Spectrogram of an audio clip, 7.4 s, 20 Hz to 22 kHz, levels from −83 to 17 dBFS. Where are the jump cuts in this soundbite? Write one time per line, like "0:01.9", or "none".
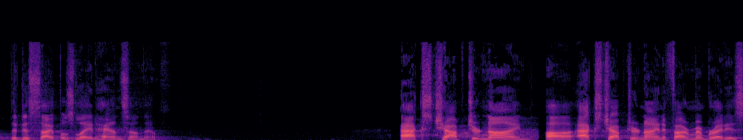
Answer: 0:05.4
